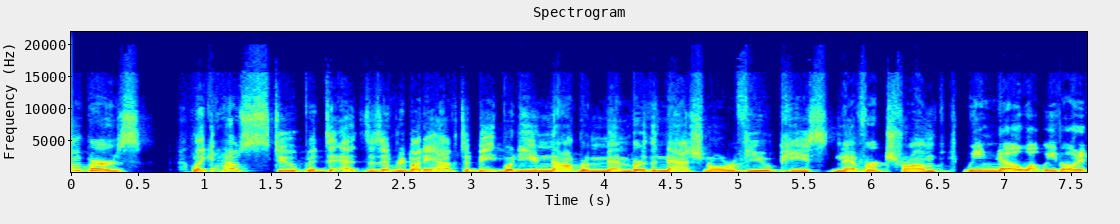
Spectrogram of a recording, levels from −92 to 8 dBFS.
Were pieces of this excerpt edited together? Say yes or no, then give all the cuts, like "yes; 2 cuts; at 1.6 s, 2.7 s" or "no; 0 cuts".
yes; 1 cut; at 6.6 s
